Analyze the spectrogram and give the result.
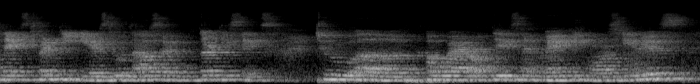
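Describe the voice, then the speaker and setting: A young woman with a Thai accent on a conference panel, chatting in a friendly, hesitant way with many fillers, holding a handheld mic. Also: medium pitch. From Thailand. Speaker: panelist, hydrologist. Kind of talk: staged panel chat. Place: large conference hall on stage. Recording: echoey hall from far off.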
